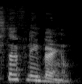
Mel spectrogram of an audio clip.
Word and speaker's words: Stephanie Bingham: Is it Stephanie Bingham? Is that how you pronounce it? Yes, it is. Okay, so who is Stephanie Bingham?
